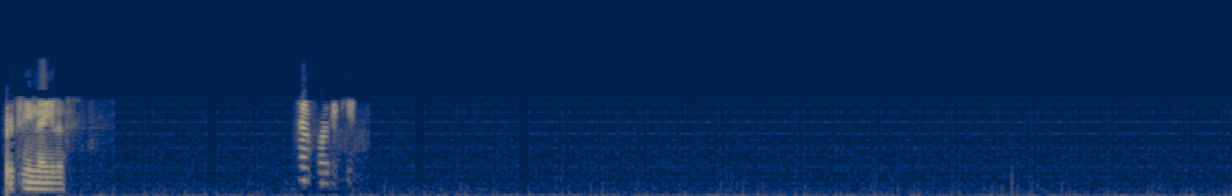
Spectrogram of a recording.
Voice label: Scottsdale PD Scottsdale Police, scanner audio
